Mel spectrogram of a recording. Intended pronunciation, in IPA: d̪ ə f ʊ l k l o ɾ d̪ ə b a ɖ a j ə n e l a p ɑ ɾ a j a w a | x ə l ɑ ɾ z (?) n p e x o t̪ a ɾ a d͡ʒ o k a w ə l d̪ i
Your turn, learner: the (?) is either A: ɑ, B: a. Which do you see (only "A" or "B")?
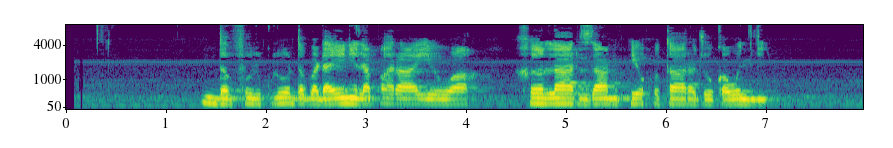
A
